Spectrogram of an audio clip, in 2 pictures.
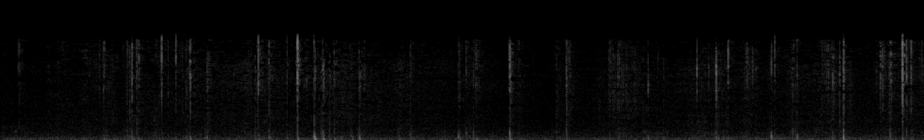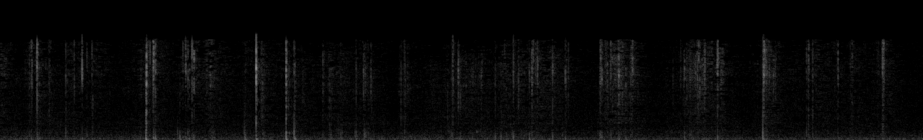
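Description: Long blue-painted nails tap and scratch a dark blue fabric shirt studded with small metallic silver paillettes, bunched on a table. Quiet, scratchy rustling runs throughout, broken by many short, crisp clicks and ticks with a bright, high edge that stop instantly with no ring.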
